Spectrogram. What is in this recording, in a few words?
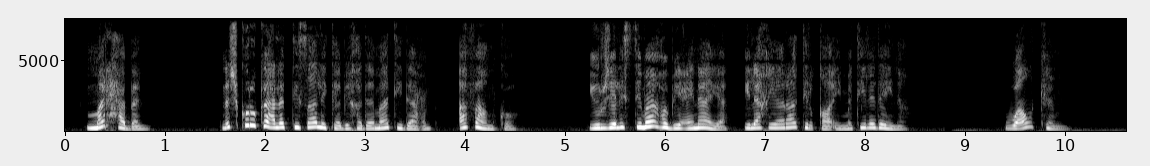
voiceover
